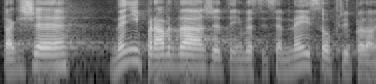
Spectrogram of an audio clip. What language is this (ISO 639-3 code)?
ces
